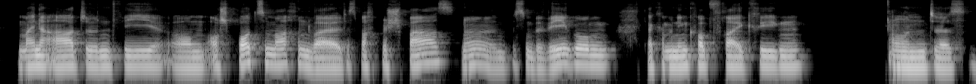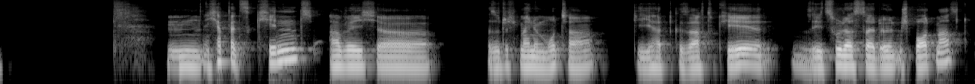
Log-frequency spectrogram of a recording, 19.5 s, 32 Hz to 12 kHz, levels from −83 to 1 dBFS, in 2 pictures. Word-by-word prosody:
meine 115 +1 +2
Art 115 0 +1
irgendwie, 115 0 0
ähm, 110 -1 -3
auch 105 - -3
Sport 125 +4 +2
zu 130 - -2
machen, 125 -2 0
weil 105 0 +3
das 110 +1 -12
macht 115 +1 -6
mir 120 - -3
Spaß, 140 +5 -1
ne? 120 -1 -2
'N 100 -1 -8
bisschen 115 -2 -7
Bewegung, 120 +2 +1 0.3
da - - -3
kann 110 - -5
man 110 - +4
den 115 +1 +4
Kopf 115 0 -1
frei 115 -1 +1
kriegen 115 +1 -2 0.8
und 105 -2 +2
es 100 -2 -2 1.8
Hm, 115 0 -1
ich 115 -1 -6
habe 155 0 -2
als - - -3
Kind 185 +6 +2
habe 115 0 +3
ich, 115 0 +1
äh - - +1 1.1
also 105 +1 -3
durch 120 +2 -8
meine 110 -1 +3
Mutter, 115 +1 -3 0.3
die 105 0 -3
hat 105 0 -5
gesagt: 110 +2 -2
„Okay, 125 +1 +2
sieh 115 -4 -3
zu, 115 +3 +2
dass 120 0 +6
du - - +2
halt 110 - +2
irgend 110 +1 +2
'n - - -6
Sport 115 +1 +2
machst.“ 155 +2 -1
115 Hz, 155 wpm, -23 LUFS, 110-120 Hz, 1.8 s, dass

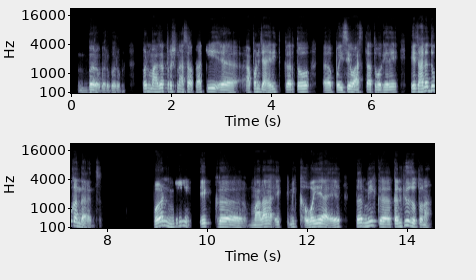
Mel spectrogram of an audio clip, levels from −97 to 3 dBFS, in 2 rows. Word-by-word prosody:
बरोबर, 465 -1 -1
बरोबर. 420 0 -9 0.4
पण 145 +1 0
माझा 140 +2 0
प्रश्न 140 -3 -6
असा - - -2
होता, 120 - -2
की 155 0 0
अ 110 -2 +3 0.3
,आपण 140 +6 -4
जाहिरीत 130 0 -1 0.2
करतो, 135 +2 +1 0.4
अ, 110 - +1
पैसे 115 +4 +1
वाचतात 125 -1 0
वगैरे, 115 +1 +1 0.4
हे 145 - +3
झालं 150 +6 +2
दुकानदारांचं. 200 -2 0 1.1
पण 475 - +6
मी 155 +8 -6 0.3
एक 155 0 -7
अ, 120 -6 +3 0.2
मला 130 +6 +2
एक 120 - -11 0.2
मी 135 - -9
खवय्ये 145 +4 +3
आहे 460 -3 +3 0.4
तर 165 +1 +6
मी 180 +5 -1
क 130 -2 +5
कन्फ्यूज 175 +7 +2
होतो 145 -2 0
ना, - - -5
140 Hz, 140 wpm, -20 LUFS, 125-180 Hz, 1.1 s, पण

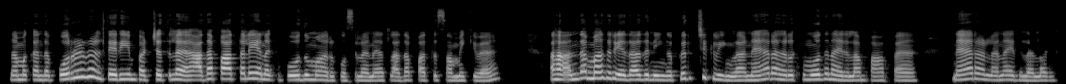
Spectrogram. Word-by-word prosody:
நமக்கு 220 0 -1
அந்தப் 205 0 -4
பொருள்கள் 320 +2 +3
தெரியும் 235 0 +3
பட்சத்தில 220 +2 +1 0.2
அதப் 255 +4 0
பார்த்தாலே 260 +2 +4
எனக்குப் 210 -3 -4
போதுமா 215 0 +1
இருக்கும் 180 -1 -7
சில 185 -1 -2
நேரத்துல. 185 0 -4
அதப் 195 0 -7
பார்த்துச் 195 +1 -7
சமைக்குவேன். 185 +2 -3 0.7
அந்த 270 +6 +1
மாதிரி 280 -3 +2
ஏதாவது 220 +1 +2
நீங்கப் 200 +1 -2
பிரிச்சுக்குவீங்களா? 240 - -2
நேரம் 245 +1 0
இருக்கும்போது 225 +2 0
நான் 210 - +1
இதெல்லாம் 195 +1 -3
பார்ப்பேன். 185 -1 -5 0.5
நேரம் 250 +1 +1
இல்லைன்னா 210 +1 -3
இதுலல்லாம் 185 -1 -4
215 Hz, 160 wpm, -22 LUFS, 195-240 Hz, 0.7 s, பார்த்தாலே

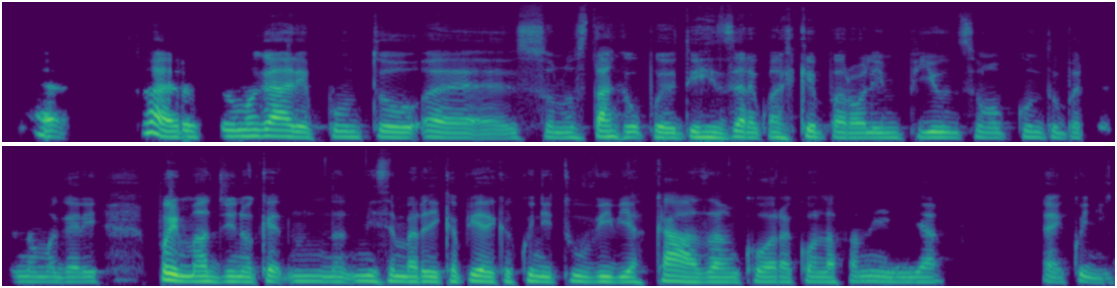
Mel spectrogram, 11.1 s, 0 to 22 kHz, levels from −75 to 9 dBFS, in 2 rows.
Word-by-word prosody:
Eh - - +1 0.4
certo, 170 - +4
magari 180 -2 +5
appunto, 155 -1 -1
ehm, 135 -6 -1
sono 140 +2 -5
stanco 150 +3 +1
poi 150 - 0
utilizzare 145 +2 +1
qualche 140 -3 -1
parola 135 -1 -1
in 140 0 -3
più 145 +4 0
insomma, 140 +1 -6
appunto 145 +1 -7
perché 140 +1 -11
sennò 140 0 -6
magari, 135 0 -4 0.3
poi 190 - +9
immagino 145 -2 +3
che - - 0
m 150 -2 -2
mi 155 0 +1
sembra 140 -1 +2
di 140 - +3
capire 155 +1 +2
che - - -5
quindi 145 -5 0
tu 150 -1 -2
vivi 140 0 +1
a 135 - -3
casa, 135 -4 +3
ancora 130 +1 -2
con 140 +3 -5
la 130 - -1
famiglia? 135 0 -4 0.4
Eh, - - -5
quindi 115 - -5
in - - -17
140 Hz, 210 wpm, -20 LUFS, 135-150 Hz, 0.4 s, poi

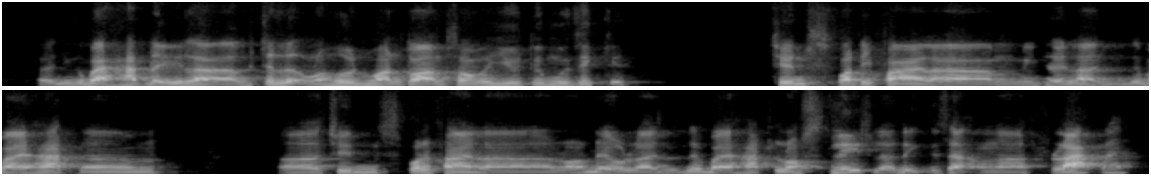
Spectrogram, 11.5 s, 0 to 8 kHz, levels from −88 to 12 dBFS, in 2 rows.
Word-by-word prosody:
ờ, - - -8
những 145 +3 -7
cái - - -4
bài 155 +1 +7
hát 165 0 +2
đấy 120 +5 +1
là 110 -8 +4
chất 180 - 0
lượng - - +1
nó 120 - +1
hơn 135 0 0
hoàn 130 - +3
toàn 110 0 +6
so 140 - +3
với 150 +2 -1
YouTube 150 +4 -4
Music 160 +6 -4
chứ. 420 - -4 0.7
Trên 135 -2 0
Spotify 135 -1 +2
là 100 -2 +2
mình 100 +1 -12
thấy 110 - -3
là - - +1
những 115 +4 -12
cái 145 - -7
bài - - +2
hát, 140 - +2
a, 130 -1 -2 0.7
à, 110 0 -4
trên 125 -1 -5
Spotify 140 0 0
là 95 -1 -3
nó - - -2
đều 100 - -3
là 95 0 -1
những 110 +6 -12
cái 140 - -3
bài - - +3
hát 140 0 -4
là 140 - +1
lossless 165 +6 -4
định - - -8
dạng 100 - -2
là 95 -1 -5
FLAC - - +6
đấy. - - -8
130 Hz, 245 wpm, -25 LUFS, 110-145 Hz, 0.7 s, bài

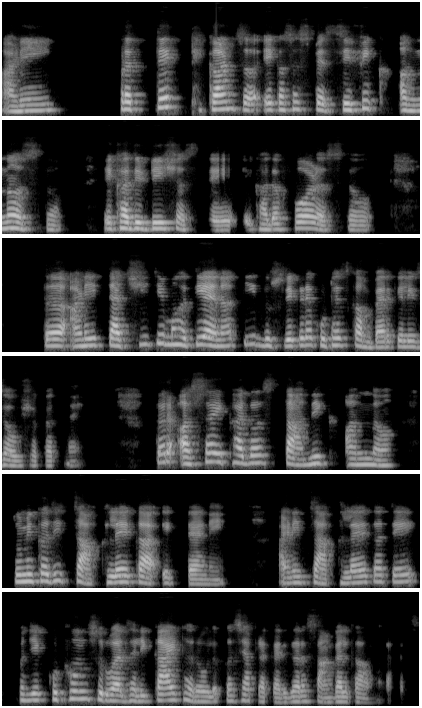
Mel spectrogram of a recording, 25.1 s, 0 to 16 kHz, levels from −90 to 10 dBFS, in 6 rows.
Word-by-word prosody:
आणि 185 +4 -1 0.7
प्रत्येक 235 +6 +3
ठिकाणचं 230 0 +4 0.2
एक 215 0 -1
असं 225 +2 -1
स्पेसिफिक 215 +3 -1 0.2
अन्न 185 +1 +1
असतं. 180 -5 -8 0.5
एखादी 195 0 +6
डीश 190 +1 +3
असते, 155 -4 -5 0.3
एखादं 170 0 -2
फळ 200 -1 +5
असतं. 145 0 -6 1.0
तर 215 0 +5
आणि 210 +2 +3
त्याची 215 +2 +3
जी 295 - -1
माहिती 250 0 +2
आहे 225 -3 +8
ना, 205 +1 0
ती 245 +4 -9
दुसरीकडे 215 +2 0
कुठेच 230 +1 -1
कंपेअर 170 -5 +1
केली 185 -1 -2
जाऊ 160 -4 -2
शकत 155 -1 -9
नाही. - - -16 0.8
तर 270 +1 +1 0.2
असं 210 +6 -2
एखादं 245 -3 +1
स्थानिक 225 -2 0
अन्न, 185 -3 -1 0.5
तुम्ही 220 +1 +4
कधी 240 0 +1
चाखलंय 210 -3 +2
का 195 - +5
एकट्याने? 150 -5 -4 0.6
आणि 190 +2 -4
चाखलंय 175 +5 -1
का 215 0 -1
ते 215 +2 -2 0.3
म्हणजे 200 +1 -1
कुठून 245 +2 -1
सुरुवात 200 -6 +1
झाली? 175 -2 -3
काय 200 +1 +5
ठरवलं, 165 -7 -3
कशा 180 +1 -5
प्रकारे 145 -2 -6
जरा 160 +1 -2
सांगाल 155 -1 -3
का 145 - -5
आम्हाला 130 -3 -12
त्याचं? - - -28
200 Hz, 135 wpm, -23 LUFS, 175-225 Hz, 1.0 s, आहे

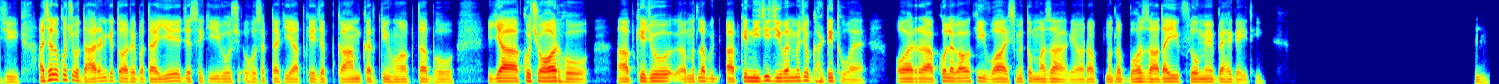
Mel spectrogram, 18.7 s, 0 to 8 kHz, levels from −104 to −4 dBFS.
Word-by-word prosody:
जी। 90 0 -7 0.3
अच्छा 130 +7 +5
तो 180 - +4
कुछ 170 -2 -2
उदाहरण 120 -1 +1
के 130 - -3
तौर 105 - +1
पे 110 - -1
बताइए 105 +4 0
जैसे 105 +1 -5
कि 105 0 -7
होश 105 0 -6
हो 100 0 -7
सकता 105 0 -7
है 100 - -1
कि 105 +2 -6
आपके 100 +2 -4
जब 95 -2 -5
काम 100 +1 0
करती 100 +1 -3
हो 95 -1 -4
आप 90 -1 -5
तब 95 -2 -2
हो 90 +1 -7 0.4
या 115 +1 +7
कुछ 125 -1 +1
और 120 +1 +8
हो। 95 -2 -3 0.3
आपके 100 +4 +1
जो 120 +2 +2 0.2
अ, - - +1
मतलब 105 0 -2
आपके 105 +4 +2
निजी 120 +4 +4
जीवन 120 0 +3
में 130 - 0
जो 140 -2 0
घटित 115 +2 0
हुआ 85 -2 -6
है, 85 - -11 0.4
और 105 0 +3
आपको 100 +5 +2
लगा 115 -1 +2
हो 115 0 +2
कि 120 -2 -1
"वाह! 100 +1 +2
इसमें 105 +2 -5
तो 105 - -4
मज़ा 95 -1 0
आ 80 - -6
गया।" 85 +1 -7
और 90 +1 -4
आप 95 -1 -4
मतलब 100 0 -3
बहुत 100 +1 +1
ज़्यादा 100 +1 +2
ही 110 +1 +3
फ़्लो 100 0 -2
में 100 -2 -1
बह 95 -1 -1
गई 85 -2 -5
थी? 85 +2 -19 2.7
हुँ। 85 0 -13
105 Hz, 200 wpm, -24 LUFS, 95-115 Hz, 2.7 s, और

